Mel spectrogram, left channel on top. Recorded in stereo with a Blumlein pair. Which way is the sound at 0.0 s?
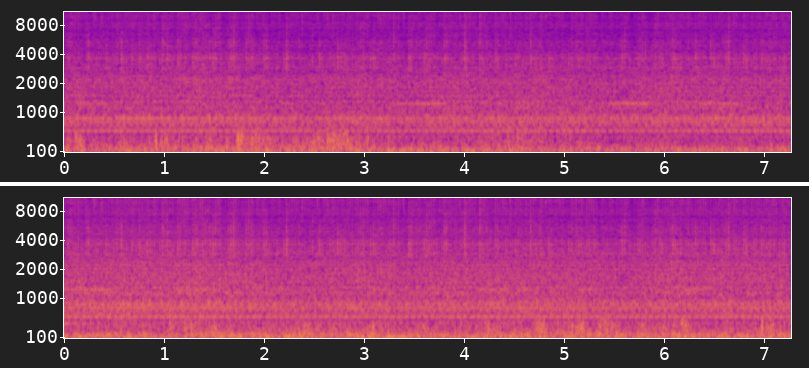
10° right.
